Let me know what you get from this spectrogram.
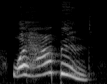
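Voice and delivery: high, loud and startled; surprised. A narrator's reading. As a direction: cry out in shock.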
